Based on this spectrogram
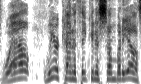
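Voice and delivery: retold awkward hedge, starting high; awkward hedging. Jeff breaks the bad news after dead air, hedging. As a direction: stretch a high "Well" into a hedge.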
